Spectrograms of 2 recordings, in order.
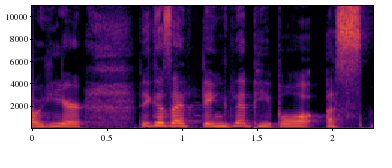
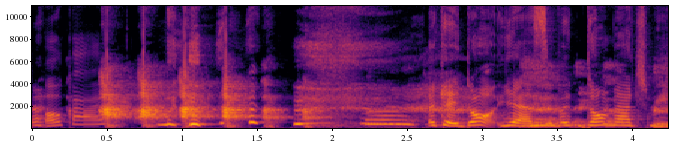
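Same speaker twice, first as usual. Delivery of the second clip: laughing; 8 semitones higher, 10 dB louder than usual. Real, not acted. Laughing at being called soothing.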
